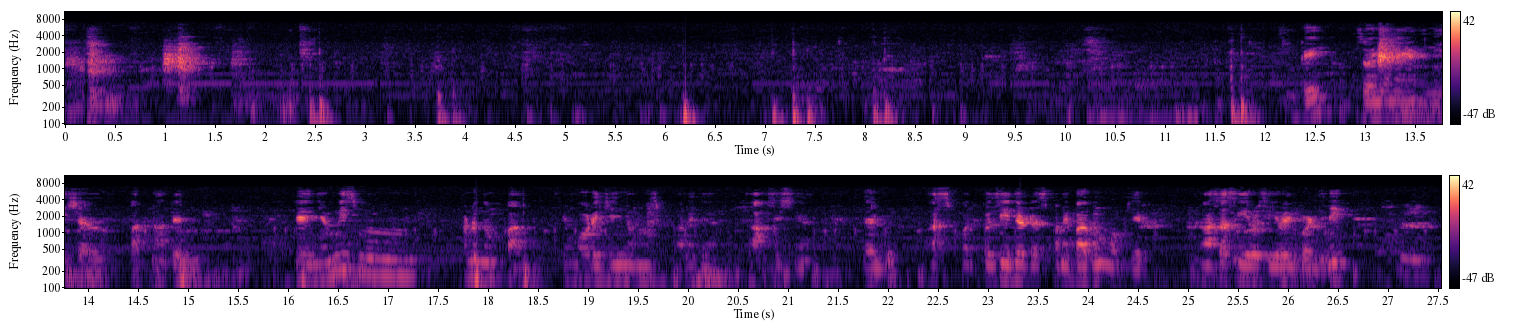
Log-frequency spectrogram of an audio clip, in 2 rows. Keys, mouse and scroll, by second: 0.6-2.2 drag, 2.5-3.0 drag, 2.5 t, 7.4 click, 7.4 q, 8.1 r, 11.7 4, 12.4 click.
